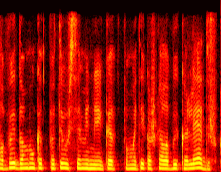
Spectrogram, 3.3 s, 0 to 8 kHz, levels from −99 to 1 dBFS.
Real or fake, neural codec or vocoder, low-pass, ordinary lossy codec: fake; vocoder, 22.05 kHz, 80 mel bands, HiFi-GAN; 7.2 kHz; AAC, 48 kbps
